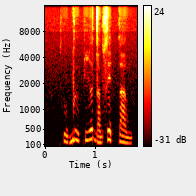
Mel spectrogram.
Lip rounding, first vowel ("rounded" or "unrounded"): rounded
